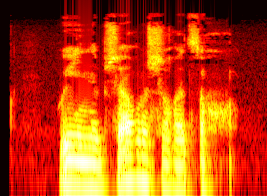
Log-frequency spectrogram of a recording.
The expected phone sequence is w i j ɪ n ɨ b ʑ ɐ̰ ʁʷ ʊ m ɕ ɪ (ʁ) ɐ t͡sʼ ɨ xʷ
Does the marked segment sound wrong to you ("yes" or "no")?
no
